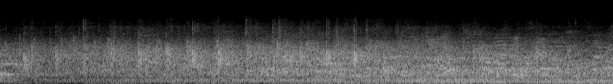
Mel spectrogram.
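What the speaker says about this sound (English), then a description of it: "give a round of applause to the people that responded to that" Crowd applause at a race event after a crash where the driver was unhurt, a broad sustained wash of clapping heard alongside ongoing speech over a loudspeaker.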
